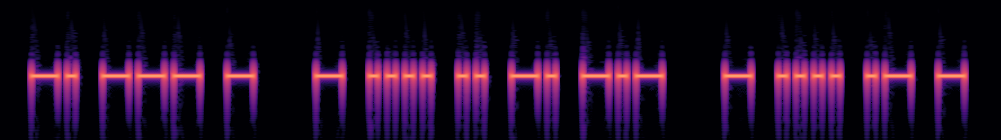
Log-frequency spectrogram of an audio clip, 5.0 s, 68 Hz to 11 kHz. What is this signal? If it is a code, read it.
Morse code, heard as a keyed tone, about 31 wpm, 700 Hz. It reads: NOT THINK THAT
